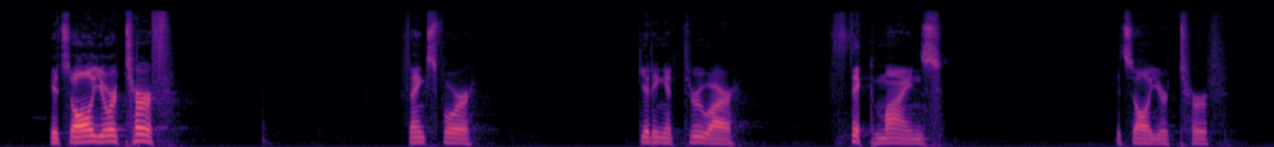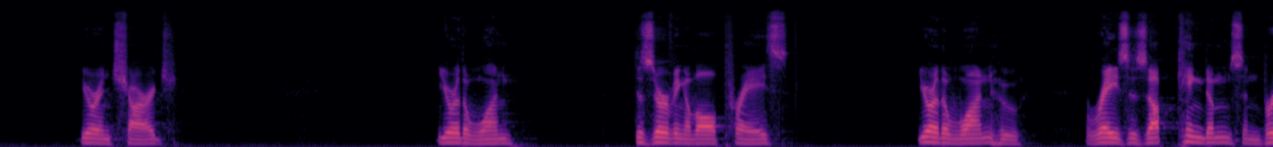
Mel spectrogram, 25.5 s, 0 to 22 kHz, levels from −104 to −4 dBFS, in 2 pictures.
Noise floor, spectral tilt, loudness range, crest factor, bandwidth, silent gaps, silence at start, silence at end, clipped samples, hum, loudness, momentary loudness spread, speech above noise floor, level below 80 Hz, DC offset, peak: under -90 dBFS; -4.5 dB/octave; 8 LU; 26 dB; 17.5 kHz; none; 0.5 s; 0 s; under 0.1%; none; -49 LUFS; 16 LU; over 41 dB; -88 dBFS; under 0.1%; -26 dBFS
